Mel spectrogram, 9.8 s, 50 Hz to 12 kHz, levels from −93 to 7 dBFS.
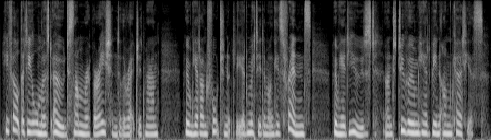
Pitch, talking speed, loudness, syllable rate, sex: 215 Hz, 185 wpm, -18 LUFS, 5.4 syllables/s, female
